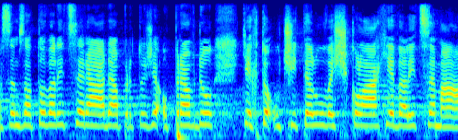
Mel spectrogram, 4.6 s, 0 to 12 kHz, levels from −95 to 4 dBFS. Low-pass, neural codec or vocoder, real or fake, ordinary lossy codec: 10.8 kHz; none; real; AAC, 64 kbps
